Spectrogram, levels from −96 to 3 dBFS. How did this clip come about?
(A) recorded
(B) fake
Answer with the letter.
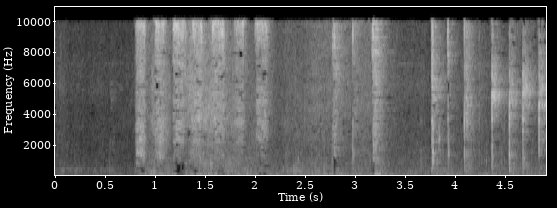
A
